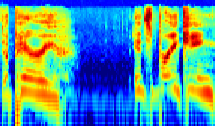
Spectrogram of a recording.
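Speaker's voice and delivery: very high-pitched, spoken through clenched teeth. Game narrator voicing Perimena to the party, speaking through gritted teeth. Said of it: "through gritted teeth".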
